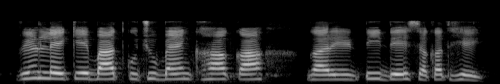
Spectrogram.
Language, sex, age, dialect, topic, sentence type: Chhattisgarhi, female, 51-55, Western/Budati/Khatahi, banking, question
